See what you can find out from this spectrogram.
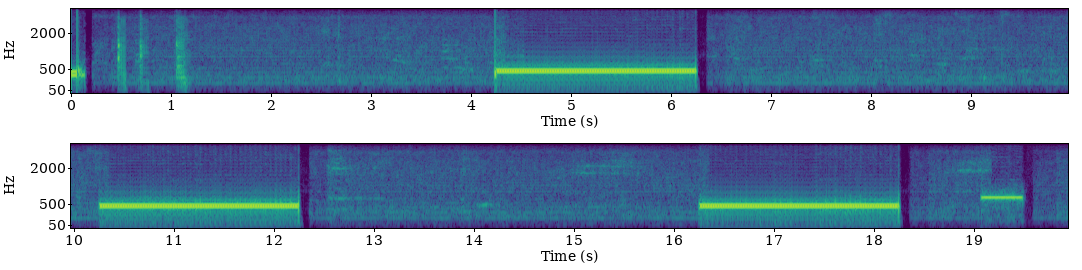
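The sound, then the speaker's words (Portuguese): Telephone line tones sound while a call is being transferred: three steady, loud, mid-pitched tones of about two seconds each, separated by quieter line noise, followed by a short higher beep at the end. “Só mais um momento, por favor, que eu estou transferindo a ligação. Transferência.”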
